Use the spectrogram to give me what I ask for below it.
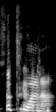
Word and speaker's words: Juana: Hana, it's like you have something in your throat.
